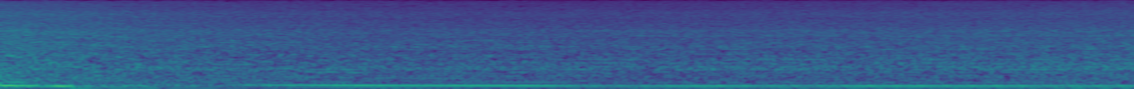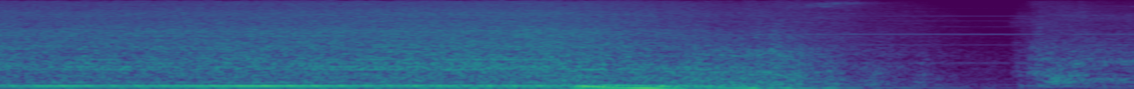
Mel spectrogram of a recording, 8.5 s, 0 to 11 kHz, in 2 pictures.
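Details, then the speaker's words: 2004 Nissan 350Z just after fitting new OEM-spec fuel pump, cam and crank sensors: catches after priming, settles into steady even idle, then a quick clean rev with no stumble or misfire; normal engine running. "It took a little while to prime it through, but she's running."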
